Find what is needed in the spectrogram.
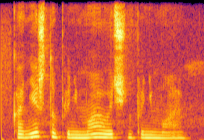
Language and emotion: Russian, neutral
